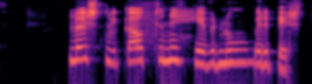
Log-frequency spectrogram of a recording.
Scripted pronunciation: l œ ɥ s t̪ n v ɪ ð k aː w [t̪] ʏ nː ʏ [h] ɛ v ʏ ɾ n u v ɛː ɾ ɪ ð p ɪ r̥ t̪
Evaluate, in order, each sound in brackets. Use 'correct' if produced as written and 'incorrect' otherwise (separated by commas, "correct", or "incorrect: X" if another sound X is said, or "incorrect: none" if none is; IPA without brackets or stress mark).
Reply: correct, correct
